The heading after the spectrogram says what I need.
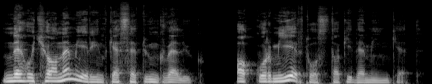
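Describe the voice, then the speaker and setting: A man's voice: mid-range voice, sing-song, warm tone, natural voice. A man reading the lines of an eager female scientist in an earnest, enthusiastic way. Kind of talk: audiobook character reading.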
